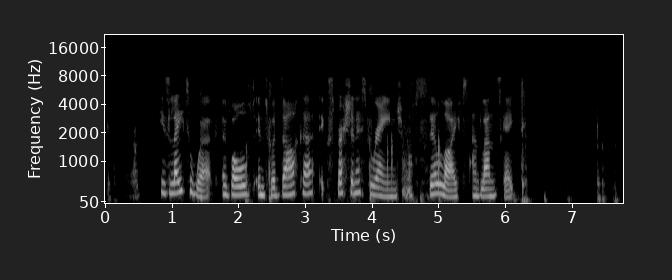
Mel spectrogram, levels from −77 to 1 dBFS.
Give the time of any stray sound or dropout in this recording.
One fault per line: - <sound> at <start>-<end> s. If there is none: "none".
none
